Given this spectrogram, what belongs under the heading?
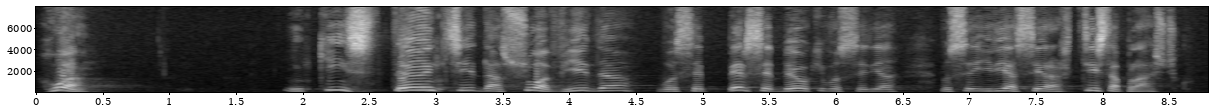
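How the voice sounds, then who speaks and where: High-voiced, upbeat male TV interviewer. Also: animated, takes it slowly, a little mellow, big-room sound. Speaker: TV interviewer, host.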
